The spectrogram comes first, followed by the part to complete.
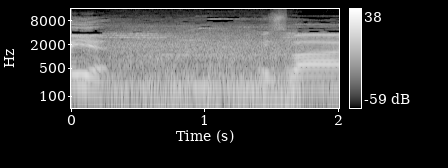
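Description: Street noise, then about a second and a half in a vehicle horn starts sounding, one long steady note at a fixed pitch.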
